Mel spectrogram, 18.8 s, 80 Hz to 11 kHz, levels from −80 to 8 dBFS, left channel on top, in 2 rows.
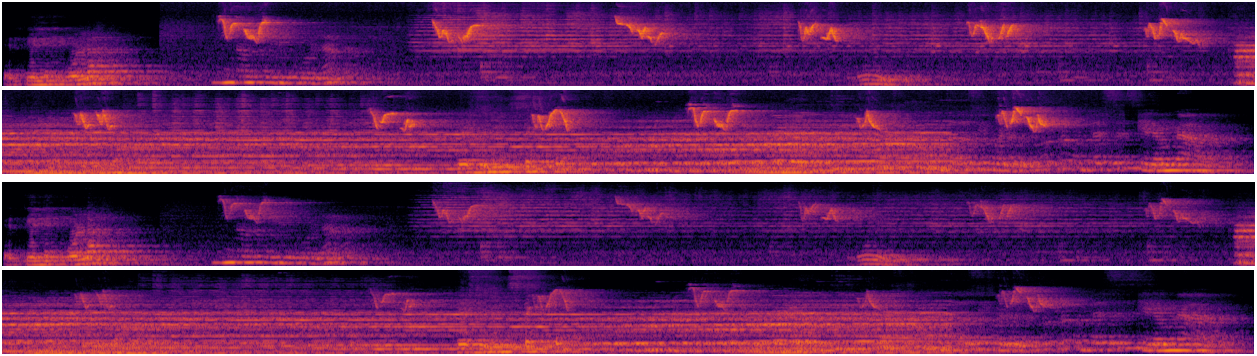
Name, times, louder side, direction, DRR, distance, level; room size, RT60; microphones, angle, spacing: voice 1, 0.0-0.9 6.4-6.7 9.5-10.5 12.8-13.8, equal, 30° right, 2 dB, 3.8 m, -26 dB
sound 1, 1.6-2.2 3.2-3.8 4.6-5.1 6.0-6.5 7.2-7.8 8.6-9.1 9.9-10.4 12.2-12.7 13.4-14.0 14.5-15.1 15.8-16.2 16.9-17.4, left 13 dB, 90° left, 1.3 m, -22 dB
voice 2, 1.6-2.6 14.9-18.6, equal, 30° left, -3 dB, 7.3 m, -27 dB
sound 2, 3.0-12.2, left 6 dB, 45° left, 7.0 m, -37 dB
sound 3, 9.2-16.5, equal, 5° left, 2.5 m, -24 dB
29.0 x 19.0 x 9.1 m, 1.3 s
head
